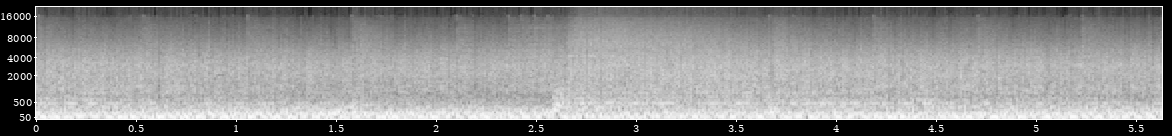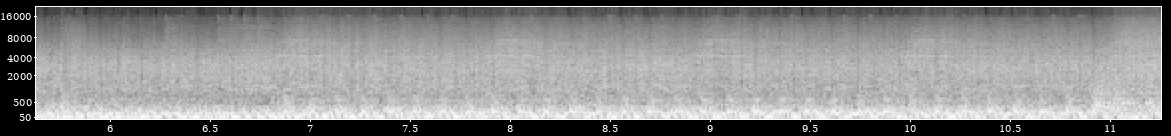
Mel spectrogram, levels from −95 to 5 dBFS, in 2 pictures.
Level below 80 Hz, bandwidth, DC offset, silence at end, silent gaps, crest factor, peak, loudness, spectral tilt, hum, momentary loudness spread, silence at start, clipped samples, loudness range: -8 dBFS; 17.5 kHz; under 0.1%; 0 s; none; 4 dB; 0 dBFS; -4 LUFS; -4.5 dB/octave; none; 1 LU; 0 s; 10%; 0 LU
